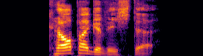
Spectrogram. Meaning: nominative/accusative/genitive plural of Körpergewicht
- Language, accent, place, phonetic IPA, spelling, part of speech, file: German, Germany, Berlin, [ˈkœʁpɐɡəˌvɪçtə], Körpergewichte, noun, De-Körpergewichte.ogg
